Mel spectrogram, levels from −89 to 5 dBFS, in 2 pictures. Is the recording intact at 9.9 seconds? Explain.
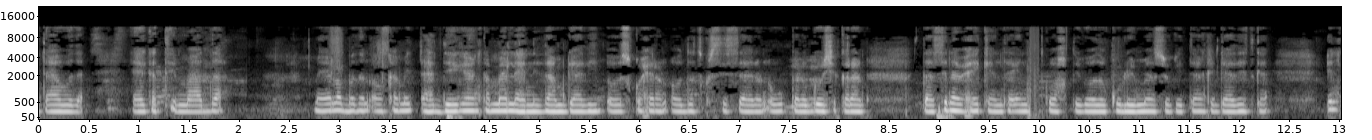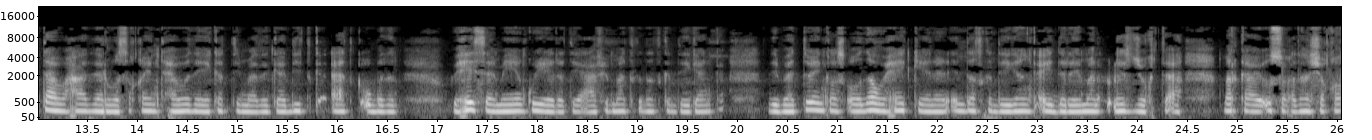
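No. An intermittent contact breaks the signal from 9.88 to 10.03 s: a loose connection opens for about 95 ms, so the sound drops out, with crackle at the edges and faint hiss underneath. Codec damage is also plainly audible at this point, with nothing above 11.3 kHz, likely from MP3 encoding at 48 kbps, which discards weak frequency detail.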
